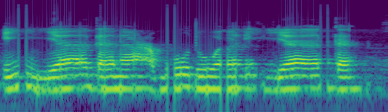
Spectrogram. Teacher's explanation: ada hentakan jadi benar-benar kelihatan Hamzah ini masuk ke huruf ya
